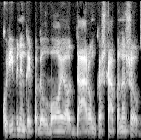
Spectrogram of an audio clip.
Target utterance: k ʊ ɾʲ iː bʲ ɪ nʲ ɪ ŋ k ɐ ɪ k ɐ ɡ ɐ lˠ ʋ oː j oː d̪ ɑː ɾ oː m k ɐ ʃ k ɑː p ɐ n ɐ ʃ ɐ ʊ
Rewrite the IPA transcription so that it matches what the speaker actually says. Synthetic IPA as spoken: k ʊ ɾʲ iː bʲ ɪ nʲ ɪ ŋ k ɐ ɪ p ɐ ɡ ɐ lˠ ʋ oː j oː d̪ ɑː ɾ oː m k ɐ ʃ k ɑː p ɐ n ɐ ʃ ɐ ʊ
